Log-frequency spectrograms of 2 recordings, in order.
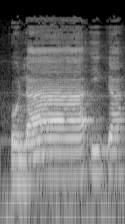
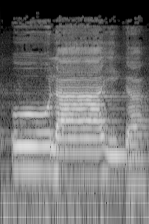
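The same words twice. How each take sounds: First: اولائکا read slowly, the added و left silent; recitation. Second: اولائکا read slowly, the silent و sounded; wrong reading. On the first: Teacher reciting اولائکا for the class, slowly. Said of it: "اب یہ واو زائد ہے". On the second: Teacher showing how people misread اولائکا. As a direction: draw out the mistaken اولائکا. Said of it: "لوگ اس کو کیسے پڑھ لیتے ہیں". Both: Shown as a demonstration.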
